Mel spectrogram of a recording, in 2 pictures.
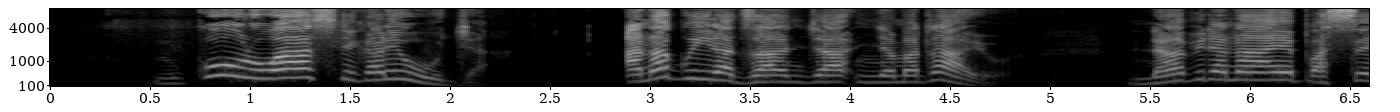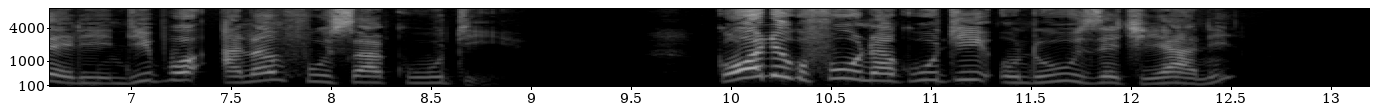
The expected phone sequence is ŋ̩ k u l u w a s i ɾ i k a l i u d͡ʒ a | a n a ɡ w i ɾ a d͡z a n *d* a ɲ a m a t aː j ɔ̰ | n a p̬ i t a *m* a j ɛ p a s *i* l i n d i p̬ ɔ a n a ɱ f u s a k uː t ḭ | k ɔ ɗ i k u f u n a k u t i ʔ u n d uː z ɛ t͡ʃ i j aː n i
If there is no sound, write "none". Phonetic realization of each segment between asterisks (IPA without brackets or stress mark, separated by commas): d͡ʒ, n, ɛ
